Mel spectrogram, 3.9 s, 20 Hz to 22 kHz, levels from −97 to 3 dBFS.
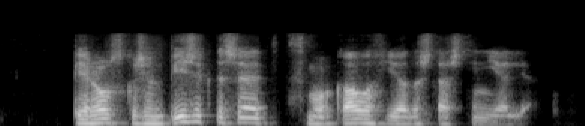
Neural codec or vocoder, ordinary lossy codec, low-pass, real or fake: codec, 16 kHz, 0.9 kbps, LongCat-Audio-Codec; AAC, 48 kbps; 7.2 kHz; fake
